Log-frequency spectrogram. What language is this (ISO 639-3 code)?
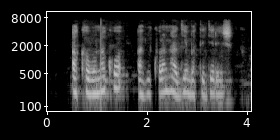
kin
